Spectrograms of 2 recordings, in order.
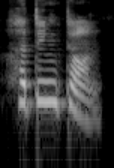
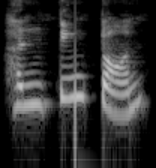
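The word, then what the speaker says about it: Huntington: हटिंगटन, that is हंटिंगटन, actually होता है हंटिंगटन, उसको हम फटाफट बोलते तो हटिंगटन हो जाता है, हंटिंगटन। ठीक है, एन थोड़ा सा प्रोनाउंस आप करोगे, जो हल्का सा करोगे यहाँ पे, HUN वाला वो एन, ठीक है, हंटिंगटन, उसको फटाफट करेंगे हटिंगटन।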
